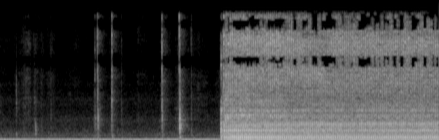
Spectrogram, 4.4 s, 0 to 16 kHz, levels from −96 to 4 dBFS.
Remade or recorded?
recorded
